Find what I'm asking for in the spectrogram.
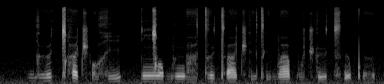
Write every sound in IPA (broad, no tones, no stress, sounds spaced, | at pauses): ɡʱ ʏ ǀʰ a t͡ʃʼ ɔ̤ x i | ŋ͡ǀ ɔ b ø ŋ a̤ t ə̤ y̯ tʼ a t͡ʃʼ i̤ tʼ i̤ b a p ɔ̤ t͡ʃʼ y t͡sʼ ɘ pʼ ə̤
